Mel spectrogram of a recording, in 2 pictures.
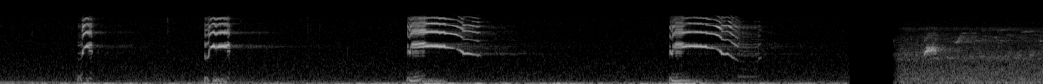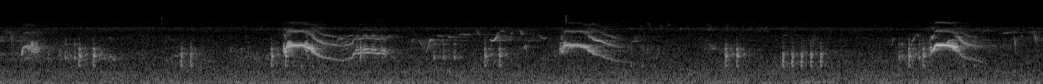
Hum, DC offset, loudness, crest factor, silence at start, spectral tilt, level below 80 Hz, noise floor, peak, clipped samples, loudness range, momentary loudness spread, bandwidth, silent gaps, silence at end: none; under 0.1%; -24 LUFS; 24 dB; 0 s; 0 dB/octave; -44 dBFS; -61 dBFS; -8 dBFS; under 0.1%; 13 LU; 24 LU; 11 kHz; none; 0 s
